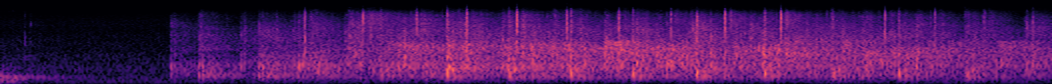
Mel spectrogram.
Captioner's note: audience clapping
